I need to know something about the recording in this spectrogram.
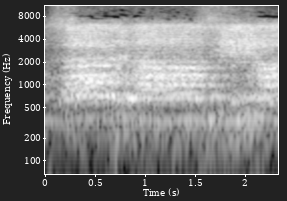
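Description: A large group of children singing a devotional song together in unison. A new sung phrase starts just after a brief pause at the very beginning.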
